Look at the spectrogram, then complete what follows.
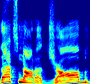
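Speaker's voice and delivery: mocking, grumpy old man voice. Teasing a friend, imitating a grumpy old guy who dismisses jobs. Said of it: "you sound like one of those old guys who are like".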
